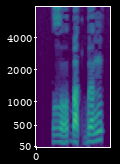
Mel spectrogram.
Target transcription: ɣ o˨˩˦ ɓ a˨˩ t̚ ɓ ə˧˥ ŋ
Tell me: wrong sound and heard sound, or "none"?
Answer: none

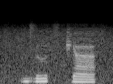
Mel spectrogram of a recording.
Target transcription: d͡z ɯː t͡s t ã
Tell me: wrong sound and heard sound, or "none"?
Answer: t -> t͡ʃ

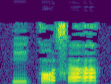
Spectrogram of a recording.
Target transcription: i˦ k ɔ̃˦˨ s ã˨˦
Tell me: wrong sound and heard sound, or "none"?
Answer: none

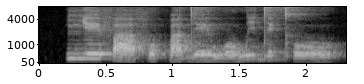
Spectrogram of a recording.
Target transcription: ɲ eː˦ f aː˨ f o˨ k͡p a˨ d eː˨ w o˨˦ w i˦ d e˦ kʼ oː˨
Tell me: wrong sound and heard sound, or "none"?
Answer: none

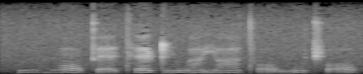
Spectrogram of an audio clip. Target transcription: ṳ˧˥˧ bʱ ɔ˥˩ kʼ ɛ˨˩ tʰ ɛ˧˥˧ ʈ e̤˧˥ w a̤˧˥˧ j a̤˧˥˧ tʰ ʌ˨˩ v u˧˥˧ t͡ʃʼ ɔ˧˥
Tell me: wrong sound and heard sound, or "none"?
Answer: ʌ˨˩ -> ɔ˨˩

